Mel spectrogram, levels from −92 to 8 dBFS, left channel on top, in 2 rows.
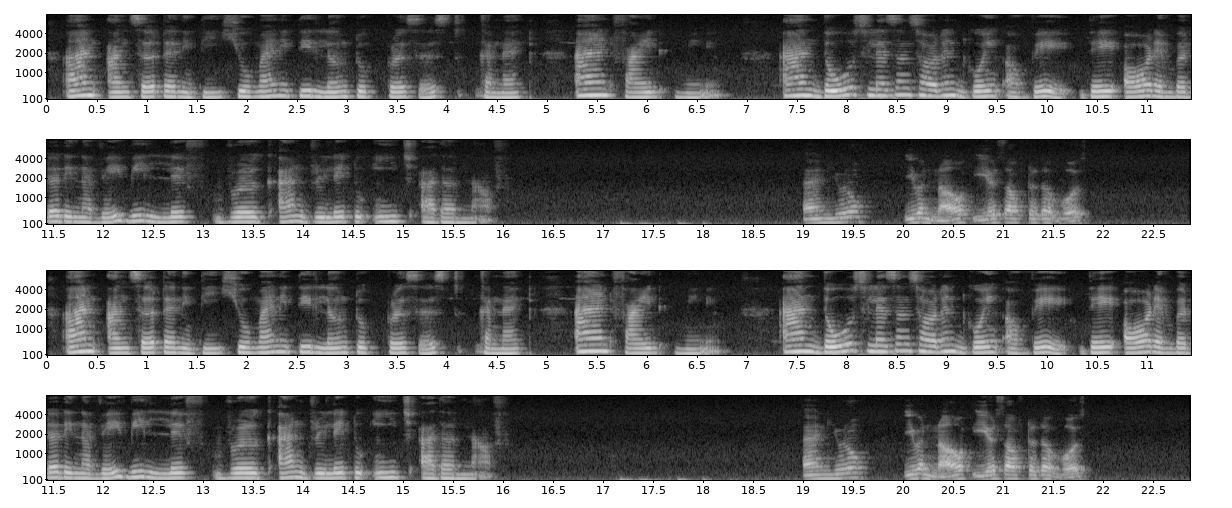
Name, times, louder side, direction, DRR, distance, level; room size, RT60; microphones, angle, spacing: voice 1, 0.2-4.0 4.3-4.8 5.3-6.7 7.4-15.9, right 1 dB, 25° right, 0.6 m, -18 dB
voice 2, 19.0-19.6 20.0-21.8, right 2 dB, 80° right, 1.4 m, -22 dB
11.0 x 4.5 x 2.5 m
head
